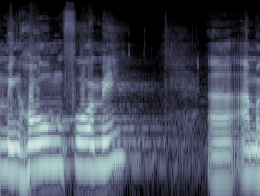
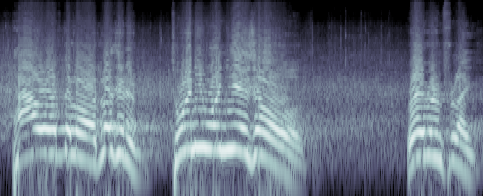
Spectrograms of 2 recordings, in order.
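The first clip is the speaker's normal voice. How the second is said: much higher and louder, teasing punchline; playful exclamation; 7 semitones higher, 7 dB louder than usual. Acted. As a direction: shout the joke out, delighted. Repeats the joke to the crowd.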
